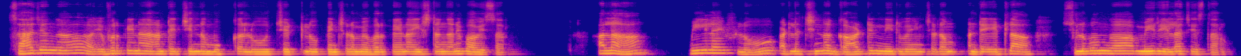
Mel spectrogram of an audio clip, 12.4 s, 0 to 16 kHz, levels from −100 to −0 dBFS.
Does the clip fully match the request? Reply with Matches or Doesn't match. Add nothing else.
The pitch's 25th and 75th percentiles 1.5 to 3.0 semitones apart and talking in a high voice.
Doesn't match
